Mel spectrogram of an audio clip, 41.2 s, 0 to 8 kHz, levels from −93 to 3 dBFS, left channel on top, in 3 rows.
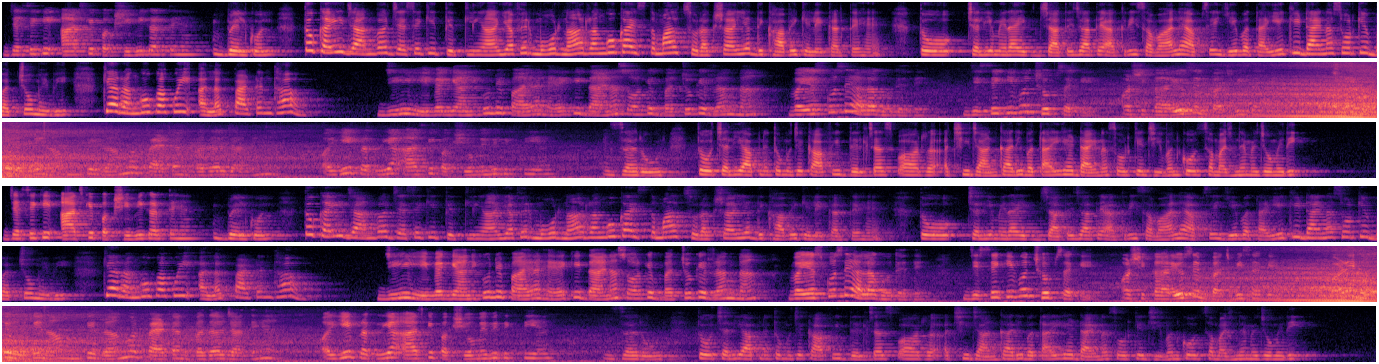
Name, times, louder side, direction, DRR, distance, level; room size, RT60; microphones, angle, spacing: voice 1, 0.0-1.9 17.5-21.3 21.6-23.0 23.4-24.7 24.9-26.5 26.9-30.3 30.7-33.0, right 3 dB, 80° right, 9 dB, 0.7 m, -29 dB
voice 2, 2.1-16.8 27.1-27.3 33.5-40.4, left 5 dB, 50° left, 14 dB, 0.4 m, -28 dB
Car passing by, 22.1-22.2 23.0-23.2 23.5-33.9, left 1 dB, 10° left, 1.0 m, -30 dB
6.7 x 5.6 x 4.6 m, 0.87 s
head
